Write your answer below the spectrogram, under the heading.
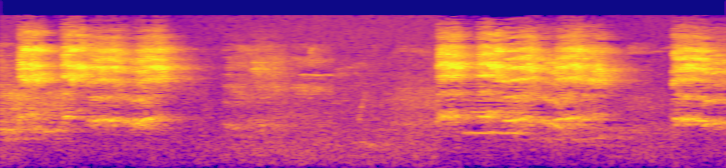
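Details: Red-billed leiothrix, a laughingthrush also called Chinese Nightingale, giving fluting song: three bright warbled phrases separated by short pauses, each a quick run of high notes over a steady lower whistled tone.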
